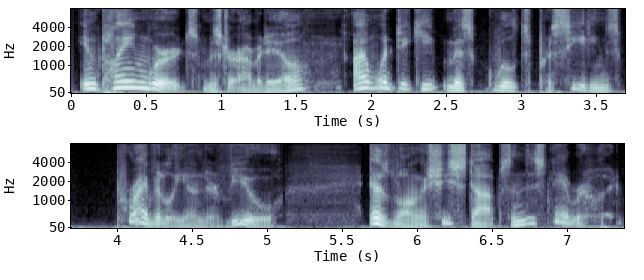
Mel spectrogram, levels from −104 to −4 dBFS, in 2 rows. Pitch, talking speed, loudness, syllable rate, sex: 120 Hz, 185 wpm, -23 LUFS, 5.7 syllables/s, male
